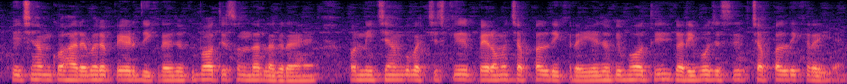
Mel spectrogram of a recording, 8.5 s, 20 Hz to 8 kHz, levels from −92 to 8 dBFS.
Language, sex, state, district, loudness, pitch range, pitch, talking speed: Hindi, male, Uttar Pradesh, Ghazipur, -18 LUFS, 120-130 Hz, 125 Hz, 250 wpm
